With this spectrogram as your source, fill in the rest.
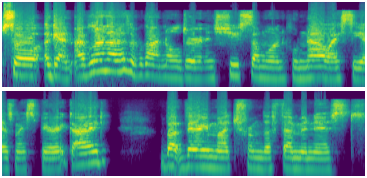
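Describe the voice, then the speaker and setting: A woman speaks at a moderate pace with fairly low pitch and lively intonation. The recording is very clean, with a silent background. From US-Mexico border region, Mexican-American family. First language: Spanish. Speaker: author and teacher, podcast guest. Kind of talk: casual interview chat. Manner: conversational, some false starts.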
